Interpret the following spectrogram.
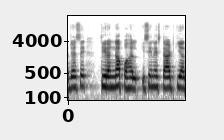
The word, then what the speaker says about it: Knesset: तो इसके संसद का नाम है नेसेट। क्या है, देखिए स्पेलिंग, KNESSET। तो ये नेसेट जो है यहाँ के संसद का नाम है, के साइलेंट रहता है, ओके।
